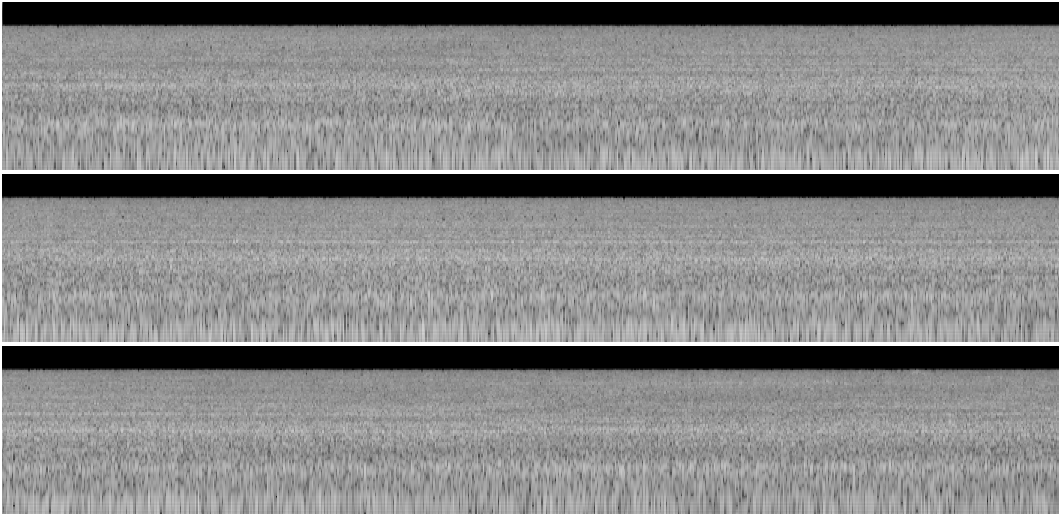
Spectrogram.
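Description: Steady engine and tyre noise heard from inside the cabin of a car driving along a paved highway.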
